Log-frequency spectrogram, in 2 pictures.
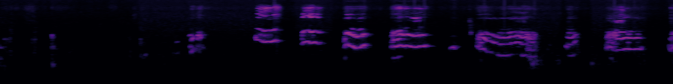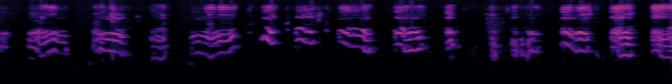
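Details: Whining chorus from Cavalier King Charles Spaniel puppies of Robin and Myra's litters: after a quiet start, wavering, wobbling cries follow one another rapidly, about two a second, growing steadily busier and louder.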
